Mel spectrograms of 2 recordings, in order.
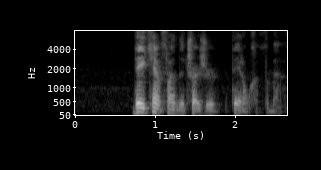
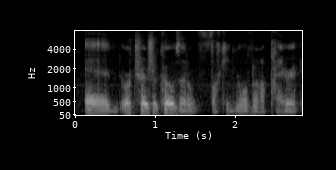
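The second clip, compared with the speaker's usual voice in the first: normal talking voice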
